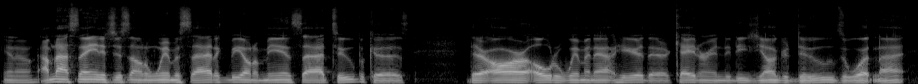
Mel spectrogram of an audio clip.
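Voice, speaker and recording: A man's voice: low voice, flat delivery, moderate pace, smooth, dry recording, studio quality. A man in his forties chatting casually as a podcast co-host, with slangy, laid-back phrasing. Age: 40s. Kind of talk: casual chat.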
